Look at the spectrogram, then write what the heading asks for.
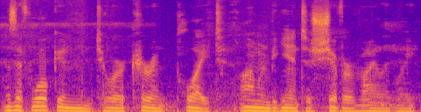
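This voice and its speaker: A man's voice: deep voice, steady tone, normal speed, a little mellow. A man reading scripted fantasy fiction as the narrator of a story. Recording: clear background ambience noise.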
